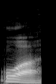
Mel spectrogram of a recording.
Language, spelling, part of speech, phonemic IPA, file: German, Ohr, noun, /oːr/, De-Ohr.ogg
- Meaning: 1. ear (the auditory organ) 2. ear (the external visible part of the organ, the auricle)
